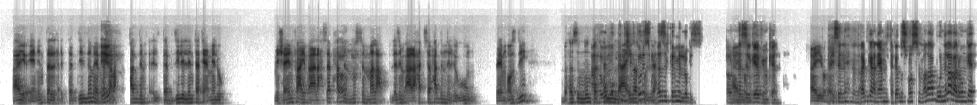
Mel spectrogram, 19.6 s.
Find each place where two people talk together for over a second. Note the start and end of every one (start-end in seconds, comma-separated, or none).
11.8-13.3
